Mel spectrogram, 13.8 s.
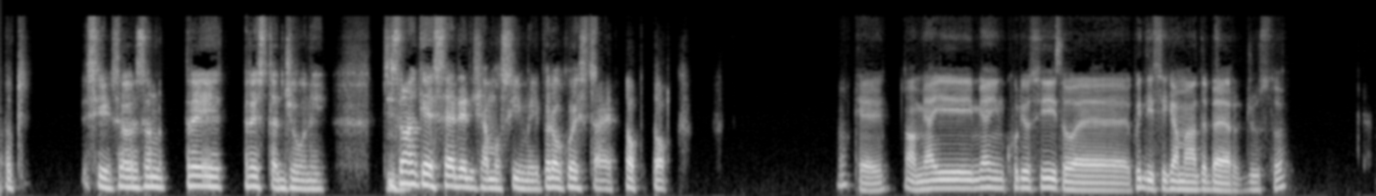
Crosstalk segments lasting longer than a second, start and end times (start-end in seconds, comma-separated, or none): none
